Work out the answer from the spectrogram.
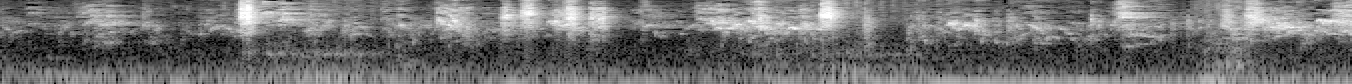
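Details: Budgerigars in an aviary that is filling up with birds: a dense, high chattering of quick chirps and squawks from several birds, with sharp bursts and brief wingbeats.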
